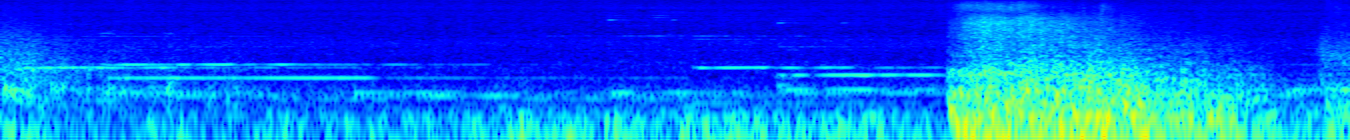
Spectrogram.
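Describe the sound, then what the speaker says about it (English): A thunder sound effect in an RPG Maker video game, heard as a sudden, loud rumbling crash that lasts about two seconds over quiet background game music tones. "That was a good length for thunder."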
